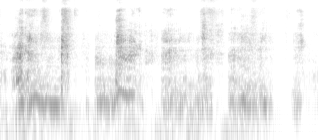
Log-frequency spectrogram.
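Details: Young dogs romping together produce rough, wavering growls repeated roughly every second, mixed with bright clattering and scraping noises from their play.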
